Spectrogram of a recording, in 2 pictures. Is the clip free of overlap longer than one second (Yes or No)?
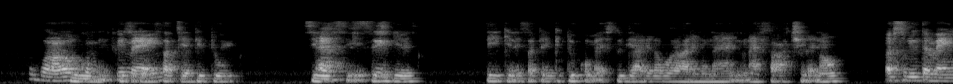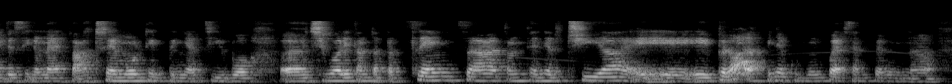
No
